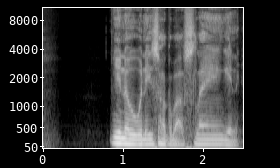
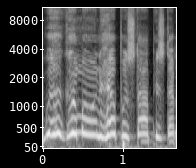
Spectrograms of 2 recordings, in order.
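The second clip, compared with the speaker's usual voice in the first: whiny protester. Retold or imitated. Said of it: "stop all that crying ass shit".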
